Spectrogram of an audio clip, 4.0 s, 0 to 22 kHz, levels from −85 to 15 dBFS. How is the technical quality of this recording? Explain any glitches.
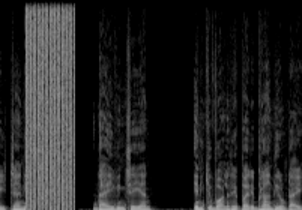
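The recording has one clear glitch near the start. From 0.34 to 1.04 s, just before "ഡൈവിംഗ് ചെയ്യാൻ", the speech is replaced by a compressed stream played as audio. An AC-3 bitstream, probably around 640 kbps judging by how dense the bursts are, got passed along as if it were plain PCM without being decoded. Each frame comes out as a 13.3 ms blast of noise followed by silent padding, repeating 31.25 times a second, so you hear a harsh, very loud, chattering static.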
